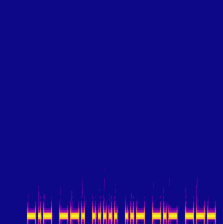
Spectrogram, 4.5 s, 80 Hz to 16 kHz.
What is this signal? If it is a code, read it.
Morse code, heard as a keyed tone, about 22 wpm, 700 Hz. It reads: KG5UKO
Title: USA Call Signs - 6 Characters - Repeated 3x - 22wpm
